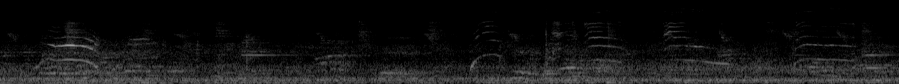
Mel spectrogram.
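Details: Kittens fighting for food call out in a string of overlapping high, arched meows and short rising mews, several voices in quick succession above a low steady background rumble.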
